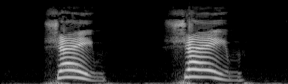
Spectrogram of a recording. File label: shame female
